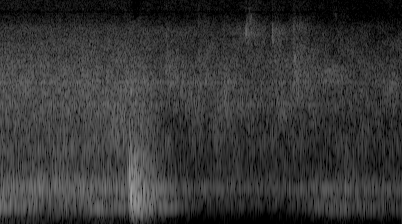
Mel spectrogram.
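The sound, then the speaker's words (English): A drink is poured slowly: a steady stream of liquid pours continuously, with a brief louder splash about a second in before it settles back into a soft, even trickle. “And you kind of want to pour it a little slow.”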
